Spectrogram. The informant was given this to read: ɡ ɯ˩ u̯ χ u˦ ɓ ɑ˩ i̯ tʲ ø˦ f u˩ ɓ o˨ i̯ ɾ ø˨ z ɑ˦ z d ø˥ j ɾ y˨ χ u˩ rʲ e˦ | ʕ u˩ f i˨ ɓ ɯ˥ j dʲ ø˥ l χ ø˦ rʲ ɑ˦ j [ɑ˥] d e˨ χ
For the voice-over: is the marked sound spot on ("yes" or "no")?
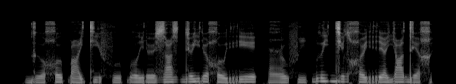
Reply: yes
